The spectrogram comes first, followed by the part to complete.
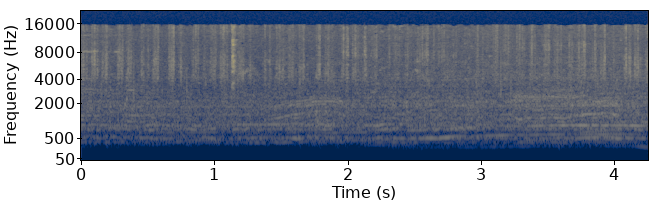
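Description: Near silence, with faint scratching of a pen writing on paper.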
